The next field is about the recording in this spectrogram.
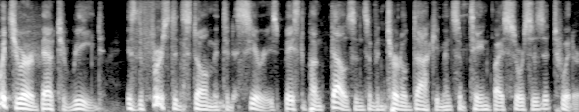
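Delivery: put-on low, solemn, dramatic old-style TV narrator voice. Asked to read a text in an accent, chooses instead: Rod Serling impression. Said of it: "I'm gonna do this as Rod Serling".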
